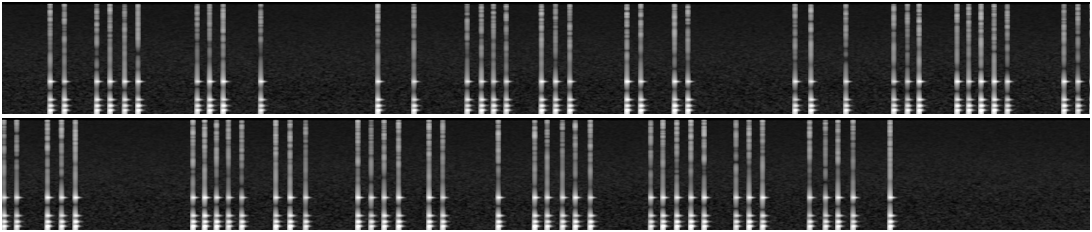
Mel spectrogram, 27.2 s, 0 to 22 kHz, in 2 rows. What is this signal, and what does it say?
Tap code, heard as knocks on wood, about 6 knocks a second. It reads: IL ASG FPS XREXQ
